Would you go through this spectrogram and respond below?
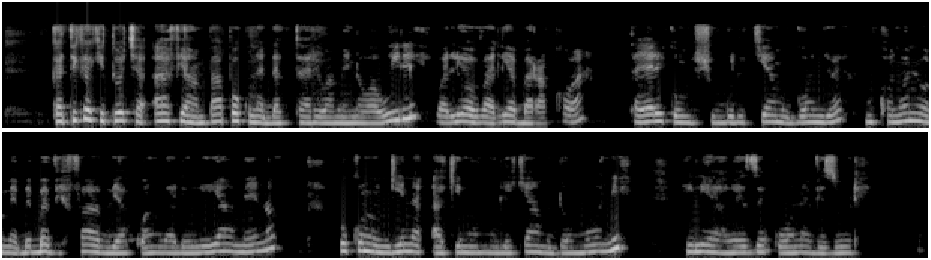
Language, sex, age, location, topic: Swahili, female, 25-35, Kisii, health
